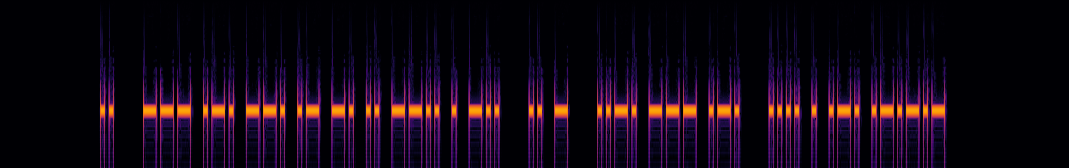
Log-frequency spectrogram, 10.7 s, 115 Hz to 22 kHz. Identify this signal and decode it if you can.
Morse code, heard as a keyed tone, about 28 wpm, 700 Hz. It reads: I ORGANIZED IT FOR HER.
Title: Sentences from Top 1300 Words 28wpm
